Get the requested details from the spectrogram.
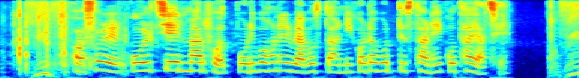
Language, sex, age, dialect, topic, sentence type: Bengali, female, 18-24, Northern/Varendri, agriculture, question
